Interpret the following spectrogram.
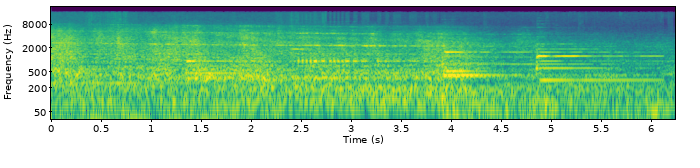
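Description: Airport ambience of jet aircraft engines running, with a high engine whine slowly falling in pitch in the first few seconds. Music comes in with held piano chords about four seconds in.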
